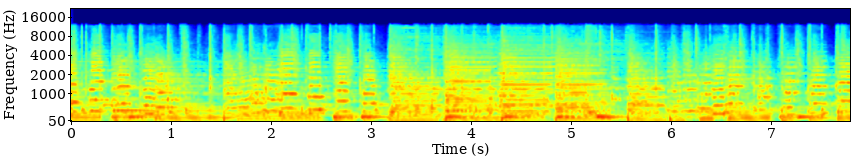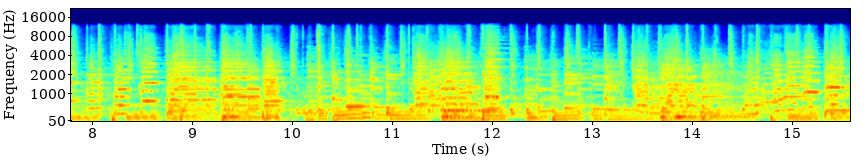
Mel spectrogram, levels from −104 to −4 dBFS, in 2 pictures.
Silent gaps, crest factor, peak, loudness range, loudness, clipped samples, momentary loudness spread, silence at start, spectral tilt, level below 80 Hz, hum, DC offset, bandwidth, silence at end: none; 16 dB; -10 dBFS; 3 LU; -25 LUFS; under 0.1%; 6 LU; 0 s; -5 dB/octave; -42 dBFS; none; under 0.1%; 13 kHz; 0 s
